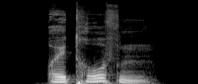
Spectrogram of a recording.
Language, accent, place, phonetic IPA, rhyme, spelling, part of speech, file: German, Germany, Berlin, [ɔɪ̯ˈtʁoːfn̩], -oːfn̩, eutrophen, adjective, De-eutrophen.ogg
- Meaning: inflection of eutroph: 1. strong genitive masculine/neuter singular 2. weak/mixed genitive/dative all-gender singular 3. strong/weak/mixed accusative masculine singular 4. strong dative plural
